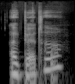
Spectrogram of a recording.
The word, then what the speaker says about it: Alberto: today I'm joined by Alto is like how is that how you pronounce the last name yes can you please introduce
